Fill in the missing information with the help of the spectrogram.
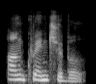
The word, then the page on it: unquenchable: Indian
